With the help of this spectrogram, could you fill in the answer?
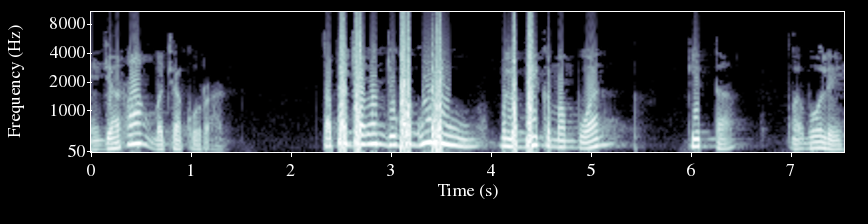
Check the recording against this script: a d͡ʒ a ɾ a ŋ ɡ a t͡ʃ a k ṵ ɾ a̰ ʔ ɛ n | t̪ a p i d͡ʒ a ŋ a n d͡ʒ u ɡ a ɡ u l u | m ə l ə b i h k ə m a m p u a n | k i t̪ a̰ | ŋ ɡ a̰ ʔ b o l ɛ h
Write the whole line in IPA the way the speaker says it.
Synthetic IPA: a d͡ʒ a ɾ a ŋ b a t͡ʃ a k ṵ ɾ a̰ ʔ a n | t̪ a p i d͡ʒ a ŋ a n d͡ʒ u ɡ a ɡ u ɾ u | m ə l ə b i h k ə m a m p u a n | k i t̪ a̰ | ŋ ɡ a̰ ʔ b o l ɛ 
